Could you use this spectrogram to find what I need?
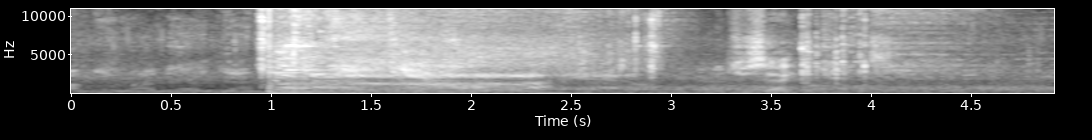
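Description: A sharp magical energy burst crackles and hisses.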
